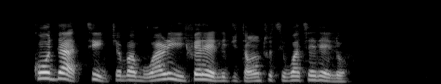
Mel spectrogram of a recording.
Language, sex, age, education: Yoruba, female, 30-45, tertiary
